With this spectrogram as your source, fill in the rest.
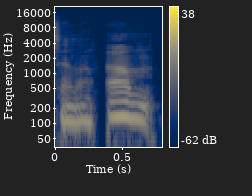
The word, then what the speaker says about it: Samoa: see if these banks, Samoa is how you pronounce Samoa. That's how they pronounce it. It's pronounced Samoa.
